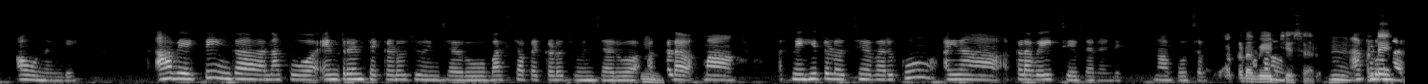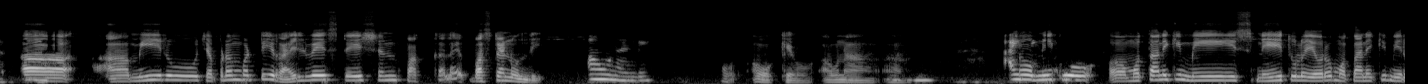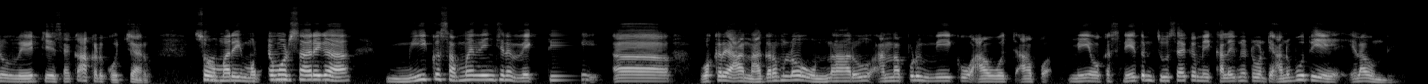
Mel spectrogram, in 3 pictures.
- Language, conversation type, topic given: Telugu, podcast, మొదటి సారి మీరు ప్రయాణానికి బయలుదేరిన అనుభవం గురించి చెప్పగలరా?
- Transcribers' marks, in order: static; in English: "ఎంట్రన్స్"; in English: "బస్ స్టాప్"; in English: "వెయిట్"; in English: "వెయిట్"; in English: "రైల్వే స్టేషన్"; other background noise; in English: "సో"; in English: "ఐ థింక్"; in English: "వెయిట్"; in English: "సో"; distorted speech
